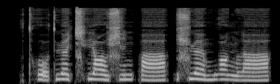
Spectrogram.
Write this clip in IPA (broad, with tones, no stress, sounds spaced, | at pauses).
t̪ʰ o̰˨˩ ʊ̯ t̪ ɥ ɛ˥˨ t͡ɕʰ j ɑ˥˨ ʊ̯ ɕ i˦ n p ä˨˦ | ɕ ɥ ɛ˥˨ m w ɑ˥˨ ŋ l ä˨˦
